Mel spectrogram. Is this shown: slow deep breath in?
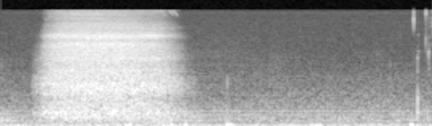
yes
